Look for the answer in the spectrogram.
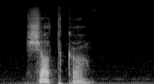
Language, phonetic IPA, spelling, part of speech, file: Polish, [ˈɕatka], siatka, noun, Pl-siatka.ogg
